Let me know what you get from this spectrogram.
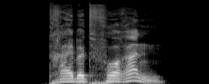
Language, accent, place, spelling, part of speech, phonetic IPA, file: German, Germany, Berlin, treibet voran, verb, [ˌtʁaɪ̯bət foˈʁan], De-treibet voran.ogg
- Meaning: second-person plural subjunctive I of vorantreiben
